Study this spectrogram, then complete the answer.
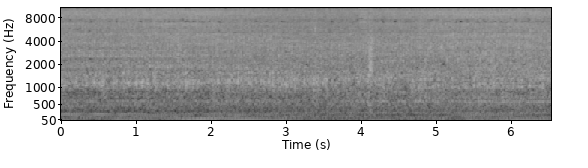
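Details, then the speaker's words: Toyota Avanza engine after rebuild for knocking: new liners, piston rings, connecting rod and main bearings, valve seats redone; now quiet, smooth, even running during break-in, previous knocking gone; normal engine running. "So tingnan natin iyung andar ngayon mga sir. Aan tahimik na siya. Ayan pa-break in na'. Dati lumalagatak taktak ayos Ah."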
